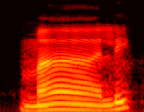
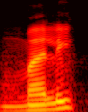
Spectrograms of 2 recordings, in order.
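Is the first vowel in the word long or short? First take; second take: long; short. First: The vowel after the m is drawn out long. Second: The vowel after the m is kept short. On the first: It means ruler. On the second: It means king.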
